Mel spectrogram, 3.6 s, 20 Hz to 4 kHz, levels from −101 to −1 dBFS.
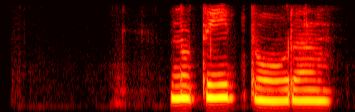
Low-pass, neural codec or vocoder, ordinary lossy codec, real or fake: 3.6 kHz; none; none; real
